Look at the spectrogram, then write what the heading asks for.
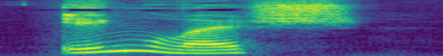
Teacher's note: the word English has the stress on the first syllable, ing.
